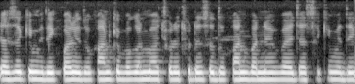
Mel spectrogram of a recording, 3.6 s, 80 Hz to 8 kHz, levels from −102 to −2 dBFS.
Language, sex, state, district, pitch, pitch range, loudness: Hindi, female, Bihar, Katihar, 195 Hz, 195-200 Hz, -13 LUFS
